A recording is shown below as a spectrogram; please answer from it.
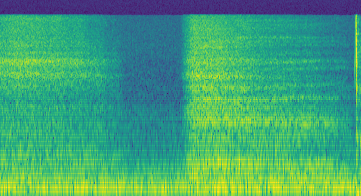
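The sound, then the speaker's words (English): Slow, airy deep breaths are taken while standing with the feet a short way from a wall and the head and shoulders pressed against it. The soft, breathy rush of air is heard alone, without talk. “I'm going to put my shoulders and my head against the wall, and I'm going to take some deep breaths.”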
